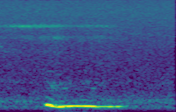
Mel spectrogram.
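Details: An old English bulldog lets out a single low, droning snore that holds steady for nearly a second.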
